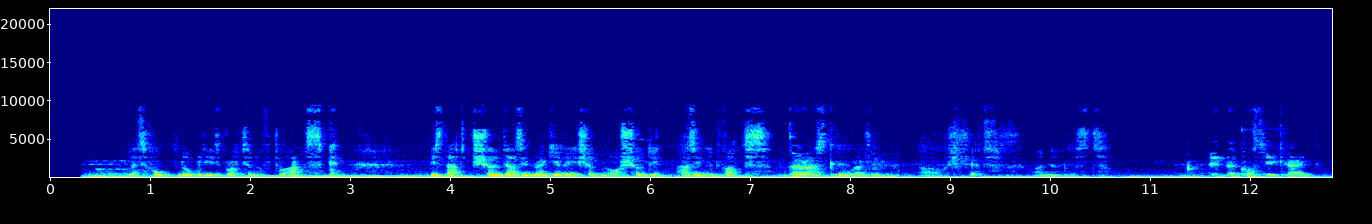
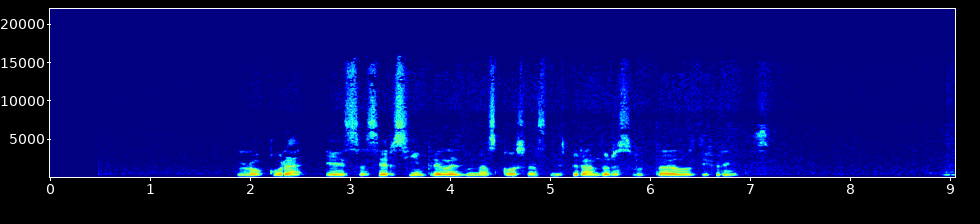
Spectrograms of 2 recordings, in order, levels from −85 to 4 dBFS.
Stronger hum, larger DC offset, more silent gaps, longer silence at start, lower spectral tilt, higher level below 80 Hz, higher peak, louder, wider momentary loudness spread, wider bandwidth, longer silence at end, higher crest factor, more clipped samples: neither; neither; neither; second, 0.3 s vs 1.85 s; first, -6 dB/octave vs -2.5 dB/octave; first, -48 dBFS vs under -90 dBFS; second, -16 dBFS vs -12 dBFS; second, -37 LUFS vs -28 LUFS; about the same, 15 LU vs 13 LU; second, 9.6 kHz vs 16 kHz; about the same, 0 s vs 0.05 s; about the same, 20 dB vs 18 dB; neither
